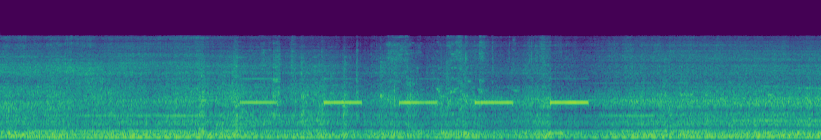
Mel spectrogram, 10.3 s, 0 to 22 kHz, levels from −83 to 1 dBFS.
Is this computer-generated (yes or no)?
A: no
